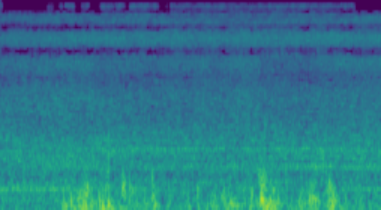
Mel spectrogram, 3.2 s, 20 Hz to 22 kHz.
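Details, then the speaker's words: 1993 Mercedes-Benz 300E 2.8, 28 years old, idling with AC on and auxiliary fans running; steady low rumble under fan whoosh, smooth with no misses after new ignition coils and spark plug wiring; normal smooth idle. "Nice and smooth."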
